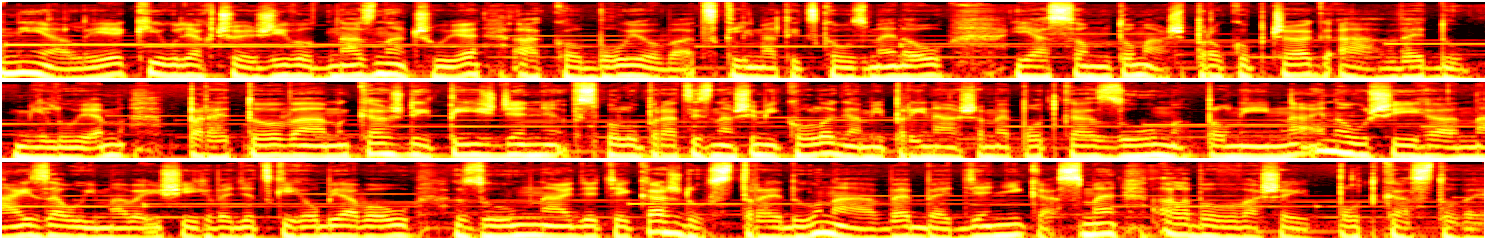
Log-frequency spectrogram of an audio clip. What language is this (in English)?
Slovak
